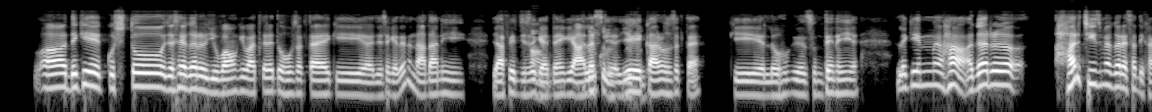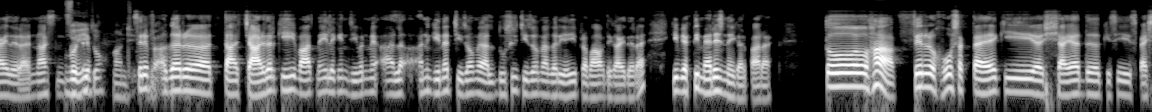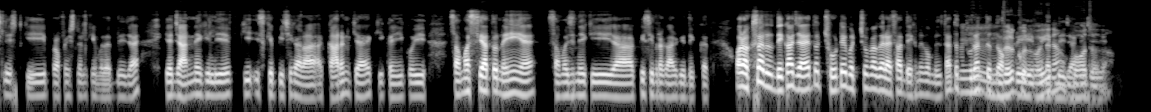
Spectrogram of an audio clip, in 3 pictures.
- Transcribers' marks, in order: in English: "मैनेज"; in English: "स्पेशलिस्ट"; in English: "प्रोफ़ेशनल"
- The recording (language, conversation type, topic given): Hindi, podcast, चार्जर और केबलों को सुरक्षित और व्यवस्थित तरीके से कैसे संभालें?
